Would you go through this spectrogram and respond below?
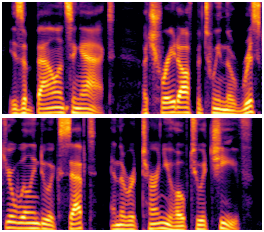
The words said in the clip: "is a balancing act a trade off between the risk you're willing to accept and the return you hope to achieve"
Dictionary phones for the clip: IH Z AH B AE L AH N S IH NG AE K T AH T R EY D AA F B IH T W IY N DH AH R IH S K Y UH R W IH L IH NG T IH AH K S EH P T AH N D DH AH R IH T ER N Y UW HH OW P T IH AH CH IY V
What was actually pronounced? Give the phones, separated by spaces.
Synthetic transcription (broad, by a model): IH Z AH B AE L AH N S IH NG AE K T AH T R EY D AA F B IH T W IY N DH AH R IH S K Y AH R W IH L IH NG T IH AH K S EH P T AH N DH AH R IH T ER N Y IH HH OW P T IH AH CH IY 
